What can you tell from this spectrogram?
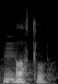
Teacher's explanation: You can hear that the stress is on the first syllable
